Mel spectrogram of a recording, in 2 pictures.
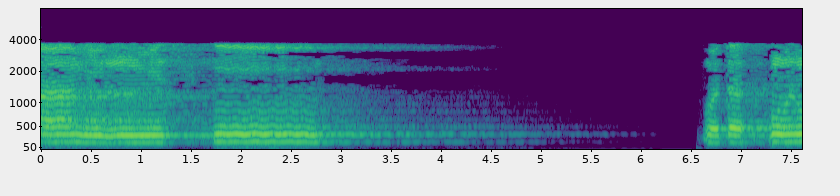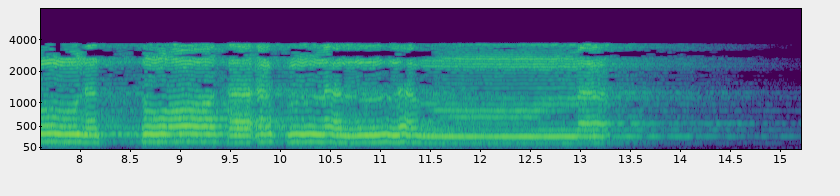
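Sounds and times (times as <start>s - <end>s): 
Quran recitation with tajweed: 0.0s - 3.8s, 6.6s - 14.5s.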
